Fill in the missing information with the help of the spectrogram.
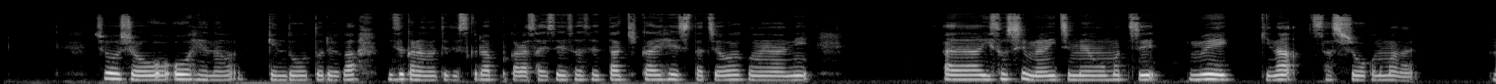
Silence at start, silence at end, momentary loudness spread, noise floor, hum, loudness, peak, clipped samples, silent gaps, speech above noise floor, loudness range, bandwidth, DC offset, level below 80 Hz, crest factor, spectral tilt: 0.95 s; 0 s; 11 LU; -65 dBFS; none; -20 LUFS; -2 dBFS; under 0.1%; none; 45 dB; 5 LU; 11.5 kHz; under 0.1%; -54 dBFS; 18 dB; -3.5 dB/octave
